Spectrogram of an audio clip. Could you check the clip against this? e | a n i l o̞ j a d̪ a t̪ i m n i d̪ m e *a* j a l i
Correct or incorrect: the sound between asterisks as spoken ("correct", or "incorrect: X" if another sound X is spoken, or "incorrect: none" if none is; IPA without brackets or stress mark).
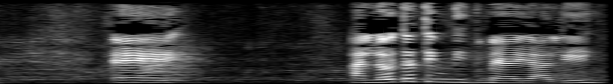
correct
